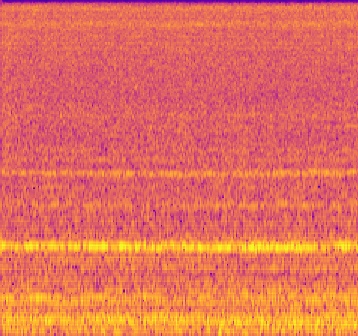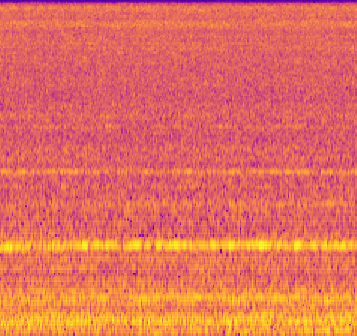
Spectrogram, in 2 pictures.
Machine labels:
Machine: fan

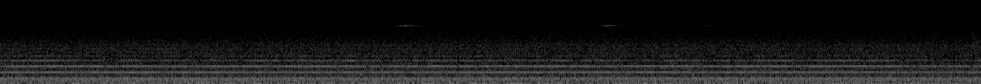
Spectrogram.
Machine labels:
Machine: fan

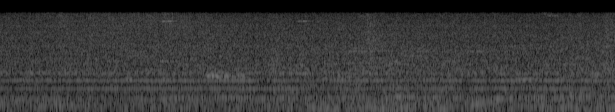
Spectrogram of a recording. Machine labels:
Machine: fan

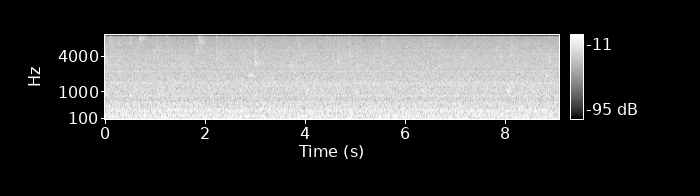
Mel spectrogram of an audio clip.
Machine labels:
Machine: pump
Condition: normal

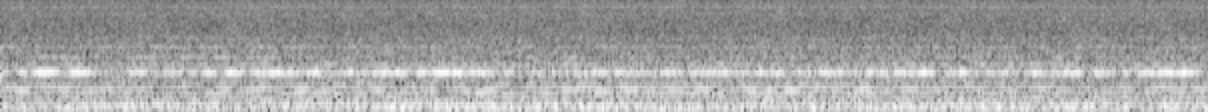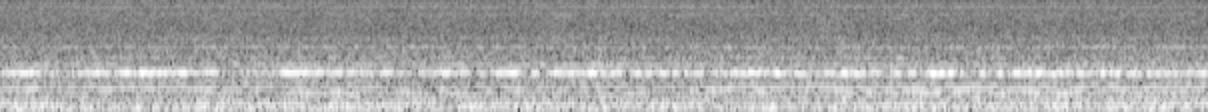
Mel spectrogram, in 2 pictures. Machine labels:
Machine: slide rail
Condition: normal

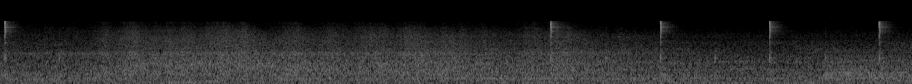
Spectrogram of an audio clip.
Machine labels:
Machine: valve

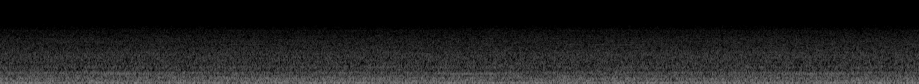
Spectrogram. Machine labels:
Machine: slide rail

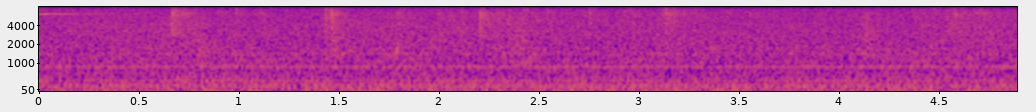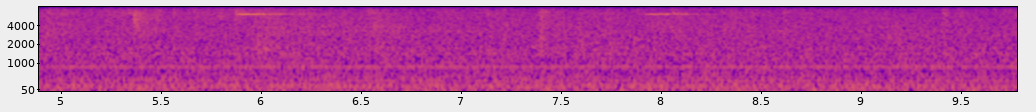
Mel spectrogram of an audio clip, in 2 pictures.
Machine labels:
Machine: fan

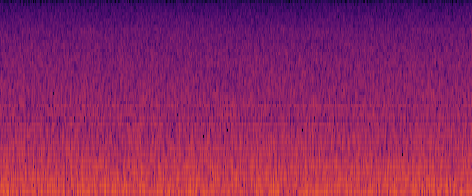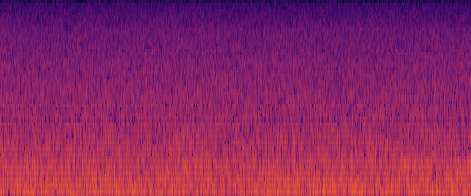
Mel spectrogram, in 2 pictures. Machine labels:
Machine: fan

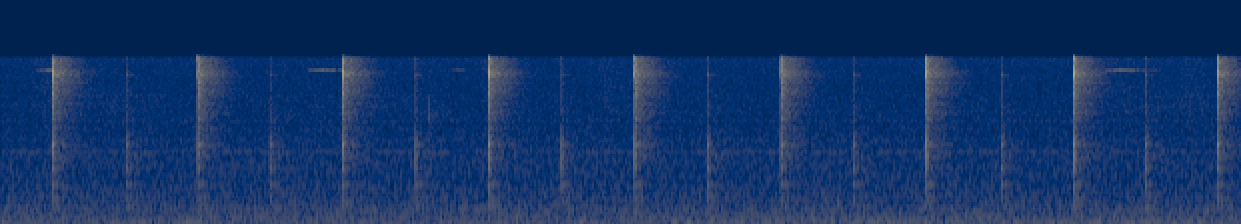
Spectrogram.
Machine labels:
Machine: valve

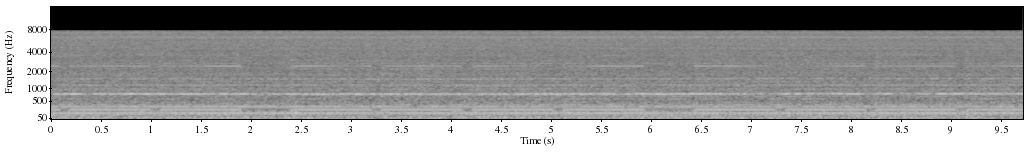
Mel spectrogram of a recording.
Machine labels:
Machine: slide rail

